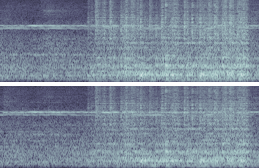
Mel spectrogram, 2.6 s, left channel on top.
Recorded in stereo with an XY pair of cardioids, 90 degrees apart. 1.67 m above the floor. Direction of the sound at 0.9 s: 25° left.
